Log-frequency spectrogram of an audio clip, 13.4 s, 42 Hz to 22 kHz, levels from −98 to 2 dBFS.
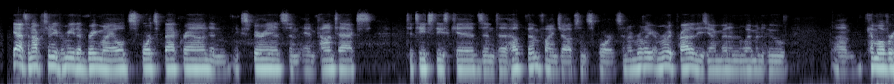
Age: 40-59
